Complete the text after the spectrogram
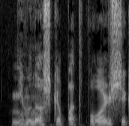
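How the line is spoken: Good-natured laughing prosecutor. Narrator (Russian): сказал прокурор, благодушно смеясь

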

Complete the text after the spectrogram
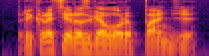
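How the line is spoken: Angry. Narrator (Russian): сердито сказал Гай

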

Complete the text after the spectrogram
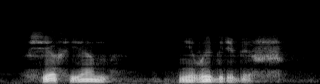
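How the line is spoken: Muffled, after a cough. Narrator (Russian): Дональд только покашлял и глухо сказал

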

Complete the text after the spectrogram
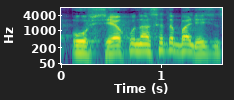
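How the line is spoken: Plain. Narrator (Russian): сказал Вайнгартен

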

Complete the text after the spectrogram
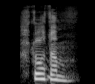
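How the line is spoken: Frightened question. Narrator (Russian): испуганно спрашивает она

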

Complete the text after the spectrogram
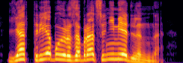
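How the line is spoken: Yelling. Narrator (Russian): орал Модест

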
